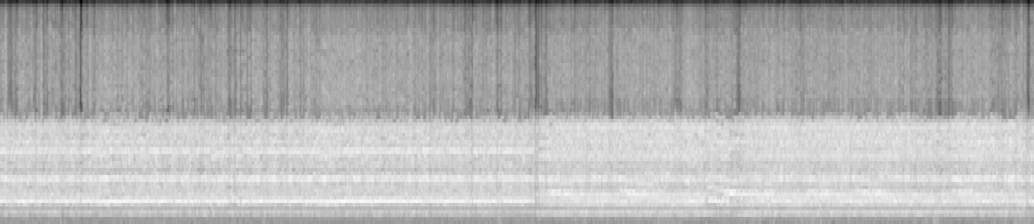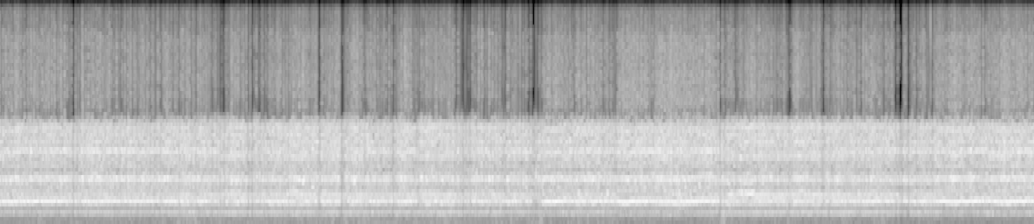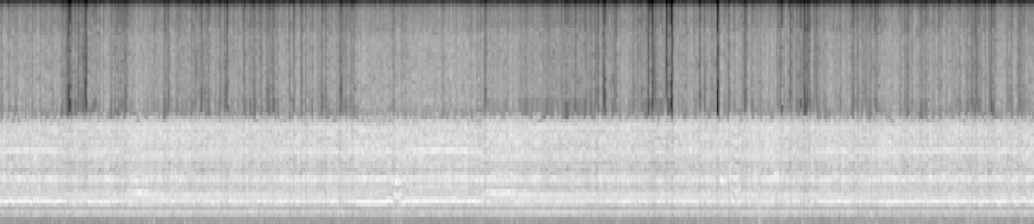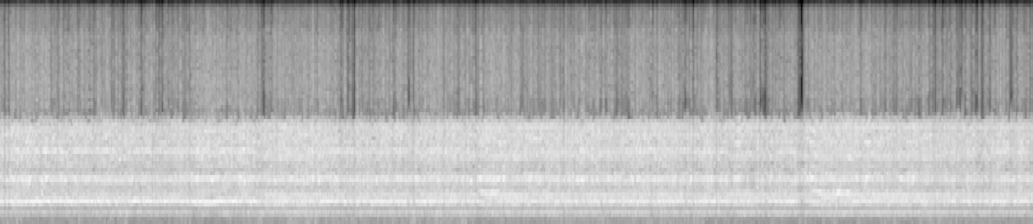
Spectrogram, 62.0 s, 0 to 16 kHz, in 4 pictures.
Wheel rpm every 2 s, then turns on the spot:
230, 230, 230, 230, 220, 220, 220, 230, 230, 230, 230, 230, 230, 220, 230, 230, 230, 230, 220, 230, 230, 230, 230, 230, 230, 230, 230, 230, 230, 230, 230.
none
